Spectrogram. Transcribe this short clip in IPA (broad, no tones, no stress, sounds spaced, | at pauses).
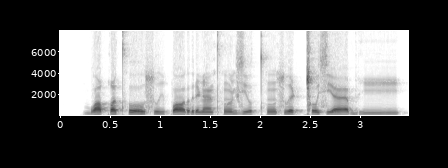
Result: b ɒː qʷ i t̪ʰ oː sʷ iː p ɒː r e ɳ æ̃ t̪ʰ ũː ɳ zʲ oː t̪ʰ ũ sʷ eː ʈ ǀ oː sʲ æː bʱ iː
